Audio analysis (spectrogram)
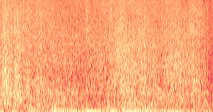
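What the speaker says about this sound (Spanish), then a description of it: "La tormenta barre la ciudad de Río de Janeiro" Storm sweeping over Rio de Janeiro with strong winds and rushing water, a loud continuous roar and rumble of wind and water with no break, no voices.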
